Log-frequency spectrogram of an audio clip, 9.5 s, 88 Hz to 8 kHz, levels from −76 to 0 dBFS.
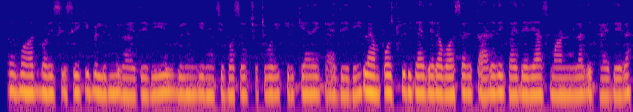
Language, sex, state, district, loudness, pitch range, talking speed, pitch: Hindi, female, Maharashtra, Sindhudurg, -23 LUFS, 180-190 Hz, 240 wpm, 185 Hz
